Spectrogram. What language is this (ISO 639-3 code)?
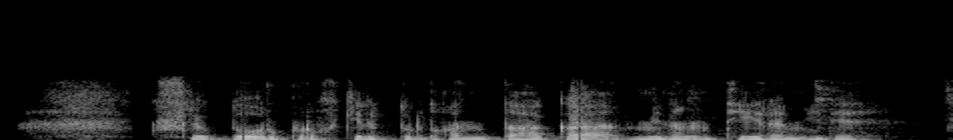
uig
